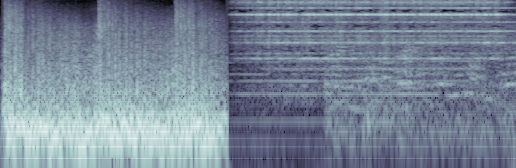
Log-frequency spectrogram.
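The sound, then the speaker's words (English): A cartoon explosion effect for a brain bursting from too much information: a loud, dense blast with sharp cracks, then an abrupt cut to a sustained, high, ringing tone. “My brain, all this information, is about to explode!”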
